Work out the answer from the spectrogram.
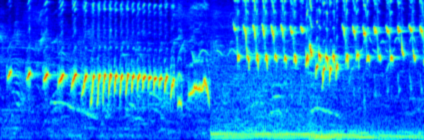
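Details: Captive white-rumped shama (murai batu) master song for training birds to sing: fast series of repeated whistled notes, then rapid high chattering phrases with buzzy trills; low hum under the second half.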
